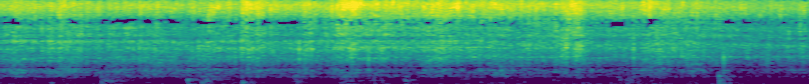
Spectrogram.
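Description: Chopped onions and curry paste sizzling steadily in hot oil in a stainless steel saucepan while being stirred, the silicone spoon giving soft, irregular knocks against the pan.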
